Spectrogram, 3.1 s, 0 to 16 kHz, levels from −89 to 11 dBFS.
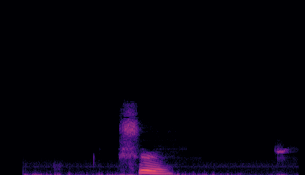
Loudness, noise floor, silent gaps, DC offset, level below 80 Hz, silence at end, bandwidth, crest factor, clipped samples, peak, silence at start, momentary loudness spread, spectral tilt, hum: -34 LUFS; -68 dBFS; none; under 0.1%; -60 dBFS; 0.2 s; 6.8 kHz; 20 dB; under 0.1%; -20 dBFS; 0.3 s; 25 LU; -4.5 dB/octave; none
